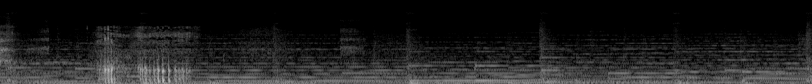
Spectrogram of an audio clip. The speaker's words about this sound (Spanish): Y roncaba. y roncaba.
